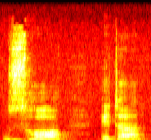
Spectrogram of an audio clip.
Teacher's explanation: ঝ হচ্ছে মহাপ্রাণ ঘোষ মহাপ্রাণ হিসেবে ব্যবহৃত হয় এবং এর স্থান উচ্চারণ স্থানটা হচ্ছে তালুব্য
